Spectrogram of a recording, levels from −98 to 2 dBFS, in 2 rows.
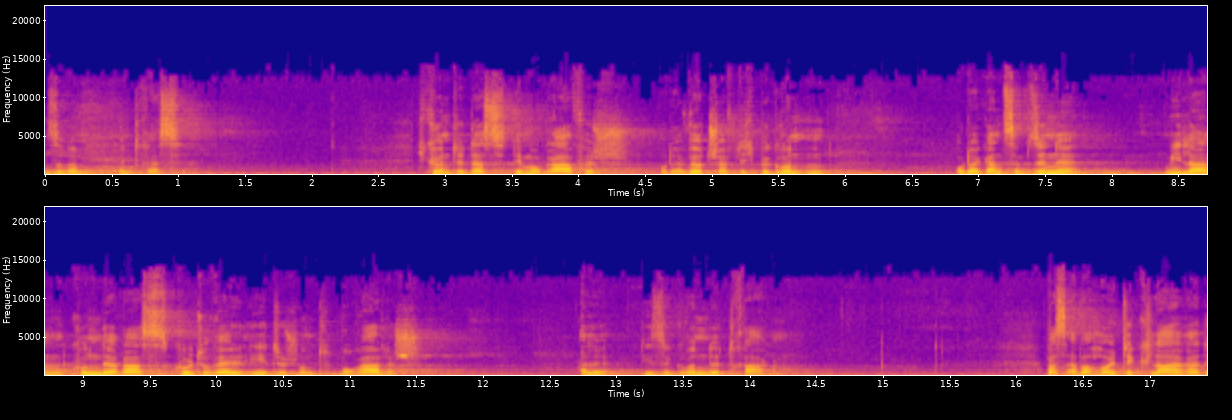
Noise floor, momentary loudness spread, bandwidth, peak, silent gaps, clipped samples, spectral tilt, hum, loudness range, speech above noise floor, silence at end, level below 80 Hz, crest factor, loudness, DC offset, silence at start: -42 dBFS; 15 LU; 14 kHz; 0 dBFS; none; under 0.1%; -6 dB/octave; none; 7 LU; 27 dB; 0 s; -52 dBFS; 18 dB; -16 LUFS; under 0.1%; 0 s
